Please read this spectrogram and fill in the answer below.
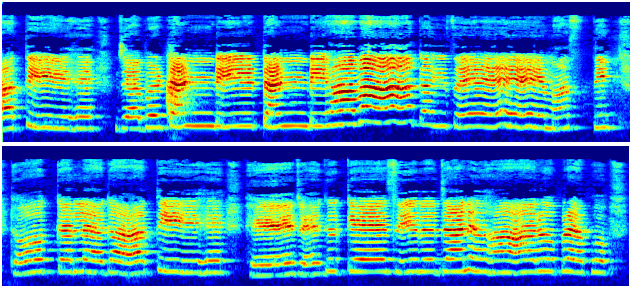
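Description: A young girl singing a Hindi poem to a melody, unaccompanied, in phrases broken by short breaths, her voice wavering on the held notes.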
